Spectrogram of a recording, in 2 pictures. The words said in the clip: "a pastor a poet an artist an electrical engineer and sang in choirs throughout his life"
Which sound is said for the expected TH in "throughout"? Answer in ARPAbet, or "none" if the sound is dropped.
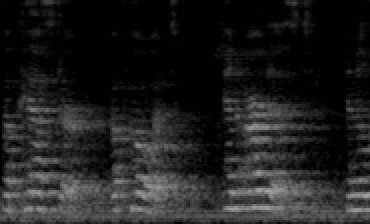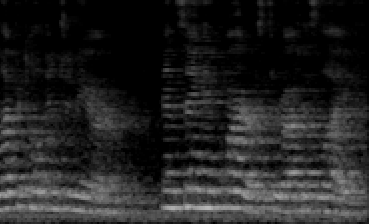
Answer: TH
